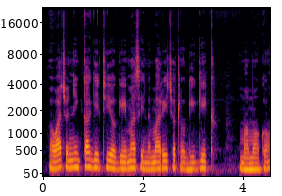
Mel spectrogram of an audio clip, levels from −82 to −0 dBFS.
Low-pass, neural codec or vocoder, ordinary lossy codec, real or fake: none; none; none; real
